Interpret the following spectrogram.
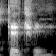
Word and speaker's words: Deitche: I hope I pronounced your last name. Doing well. It's Deitche.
